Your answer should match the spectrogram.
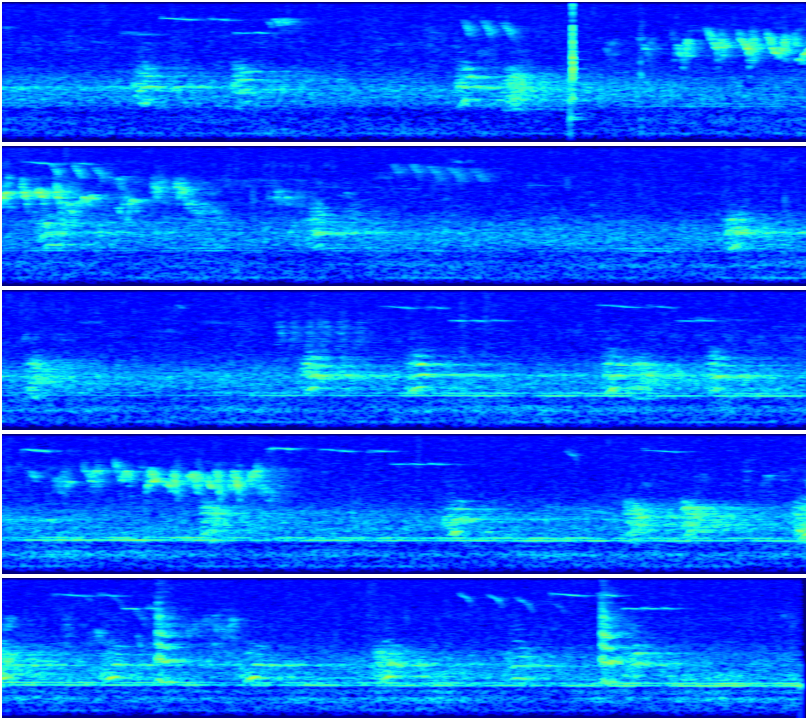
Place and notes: Hackney Marsh, London, Greater London, UK - Sunrise recording of wildlife
Stereo recording at sunrise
